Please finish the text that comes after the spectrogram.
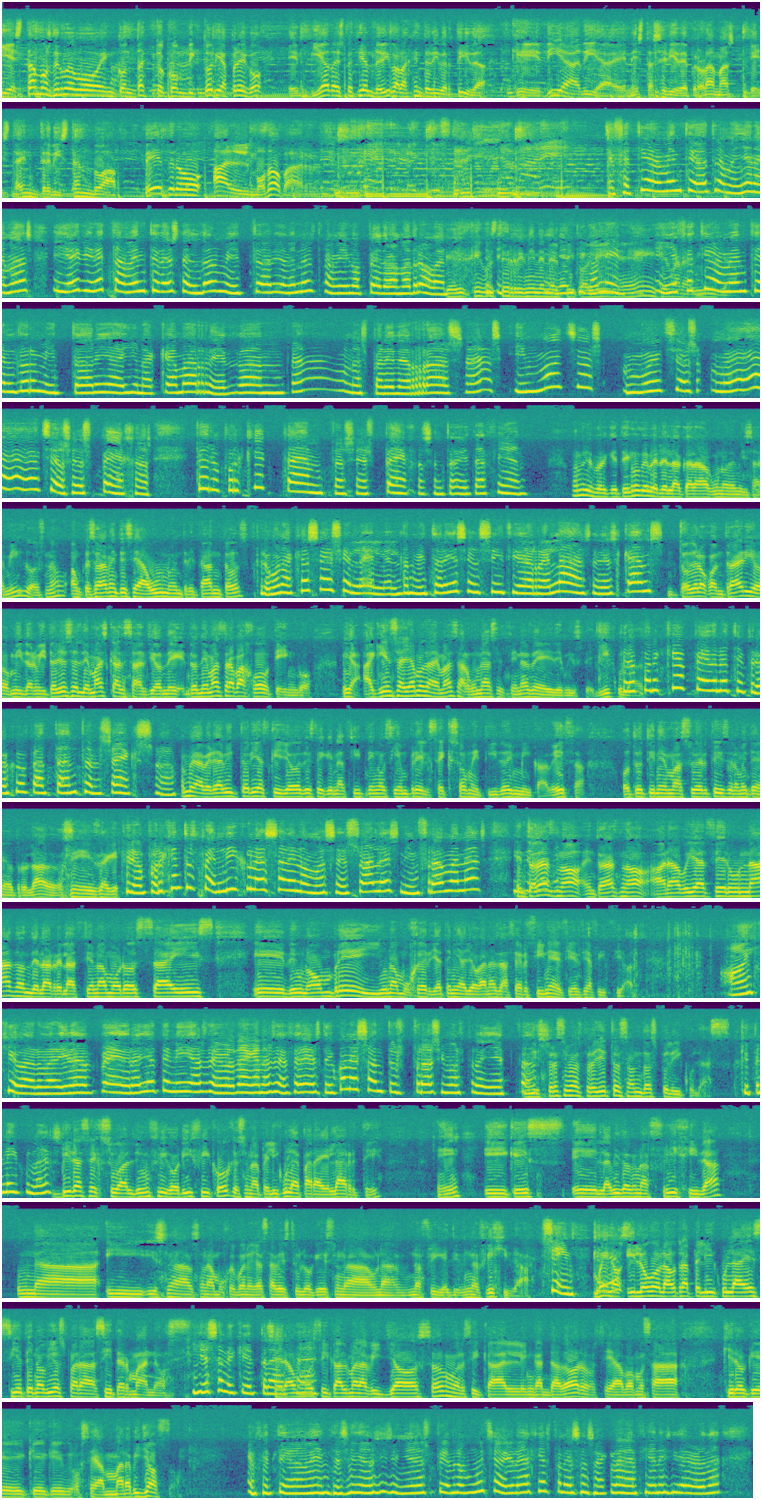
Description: Imitacions de Victoria Prego entrevistant a Pedro Almodóvar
